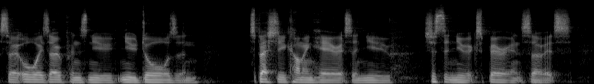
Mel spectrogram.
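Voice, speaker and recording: Fairly low in pitch, a man talks at a fairly quick pace in a very clean recording with a silent background. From southwest England. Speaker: college golfer. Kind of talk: podcast interview.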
